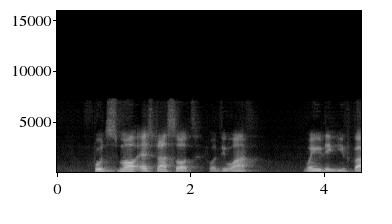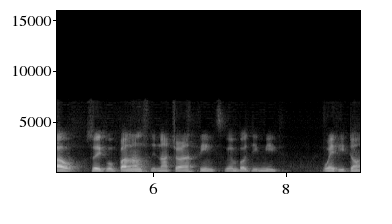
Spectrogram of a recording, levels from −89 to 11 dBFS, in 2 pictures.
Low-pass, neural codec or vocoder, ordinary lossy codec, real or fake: 7.2 kHz; codec, 16 kHz, 0.7 kbps, FocalCodec; none; fake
